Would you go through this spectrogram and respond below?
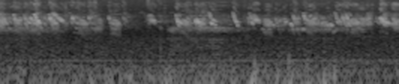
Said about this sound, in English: Purple martin, North America's largest swallow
